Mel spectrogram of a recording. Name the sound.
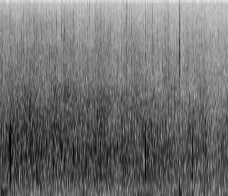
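audience applause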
